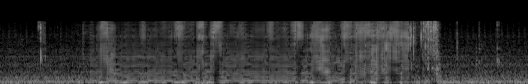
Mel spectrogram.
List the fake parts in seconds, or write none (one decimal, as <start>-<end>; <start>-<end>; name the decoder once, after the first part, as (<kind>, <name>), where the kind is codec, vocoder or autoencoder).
0.9-4.1 (vocoder, BigVGAN v2)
